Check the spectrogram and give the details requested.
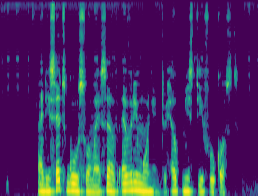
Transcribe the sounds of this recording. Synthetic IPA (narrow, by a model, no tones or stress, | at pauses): aɪdisɛtɡulˠsfɔmaɪsɛlfɛvɹimɔnɪ̃ŋtʰuhɛlˠp̚mistifulkʰɔst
